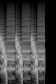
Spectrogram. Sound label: Science Fiction Sci-Fi Electronic Short Computer Calculation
